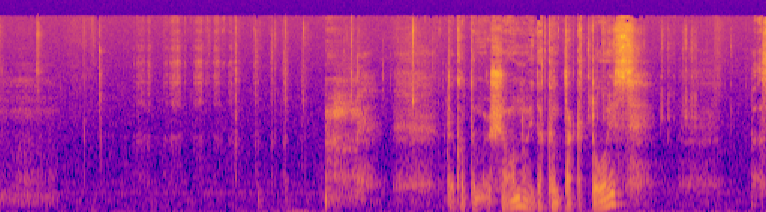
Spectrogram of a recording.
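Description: A small metal tool clicks and scrapes against a plastic part.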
